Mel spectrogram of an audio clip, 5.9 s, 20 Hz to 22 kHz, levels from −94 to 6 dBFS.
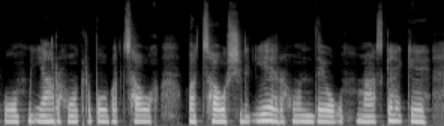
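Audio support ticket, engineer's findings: No audible fault found on the speech recording; nothing to attribute to any component in the chain.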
